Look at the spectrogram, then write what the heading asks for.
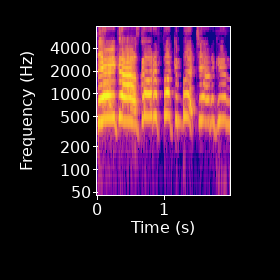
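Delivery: shrill, very high, loud, fired-up shout. Retelling yelling at the TV while listening: imitating own yelling. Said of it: "yelling at the T V".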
